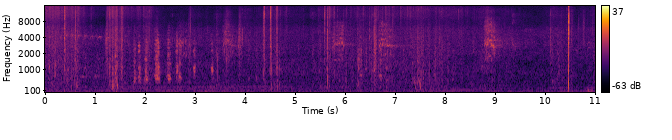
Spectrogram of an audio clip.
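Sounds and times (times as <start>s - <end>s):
geese honking: 0.0s - 3.9s.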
